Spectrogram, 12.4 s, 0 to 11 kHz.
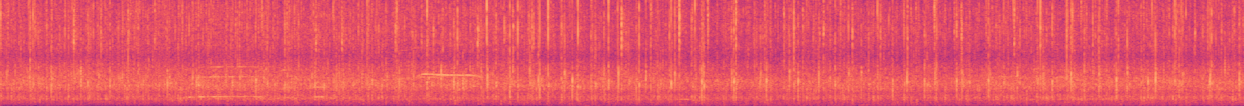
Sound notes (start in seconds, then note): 0.6 applause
